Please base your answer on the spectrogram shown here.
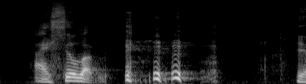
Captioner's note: laughing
